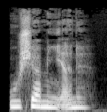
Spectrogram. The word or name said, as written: ucharmerende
